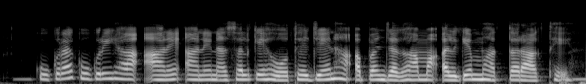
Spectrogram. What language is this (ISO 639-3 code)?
hne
